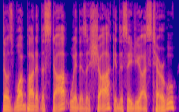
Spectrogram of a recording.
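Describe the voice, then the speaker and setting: Very deep-voiced man chatting casually. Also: big pitch swings, a little fast, no room sound, studio quality. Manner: informal, rambling, frequent "like". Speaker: podcast co-host. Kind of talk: casual movie review chat.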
